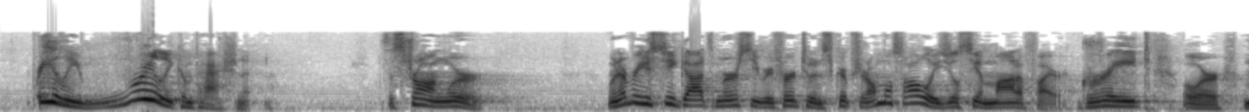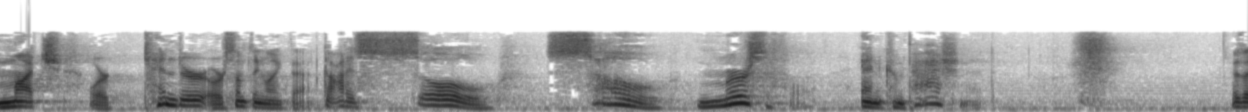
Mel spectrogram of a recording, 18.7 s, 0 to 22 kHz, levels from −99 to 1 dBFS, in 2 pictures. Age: 40-59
